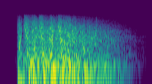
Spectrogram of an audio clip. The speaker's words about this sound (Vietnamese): Một hồi những tiếng nổ vang động trời đất, vô số khối băng bắn tứ tung, mặt đất bị đánh thành một cái động lớn.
